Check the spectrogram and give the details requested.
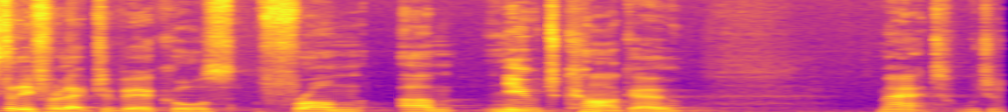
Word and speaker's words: Gnewt: for pronouncing it correctly everyone always pronounces it incorrectly good news or g-nute or I keep finding myself saying no no it's Newt no Newt okay just say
